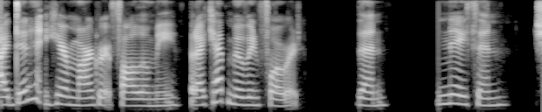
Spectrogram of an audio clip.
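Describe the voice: Quiet surroundings behind plain reading aloud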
